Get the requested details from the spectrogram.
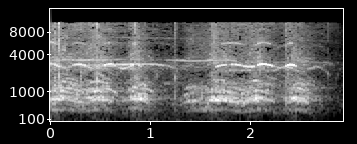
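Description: A large crowd of thousands, marching after Friday prayers toward Damascus Gate (Bab al-Amud) in Jerusalem, chants loudly in unison, many voices rising and falling together in a steady, repeated rhythm of shouted phrases, with no single speaker standing out.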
